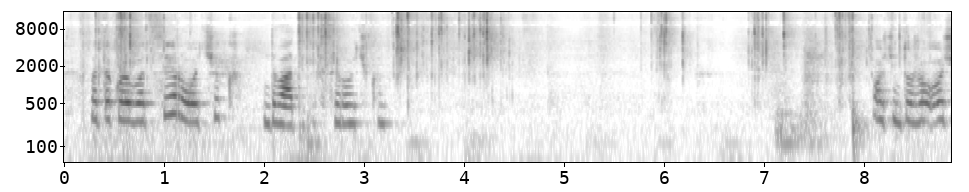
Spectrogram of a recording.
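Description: Plastic food packaging crinkles and rustles as it is handled.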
